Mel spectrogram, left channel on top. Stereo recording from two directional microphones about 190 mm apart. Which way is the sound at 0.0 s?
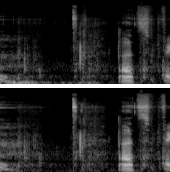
Centre (ahead or behind).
